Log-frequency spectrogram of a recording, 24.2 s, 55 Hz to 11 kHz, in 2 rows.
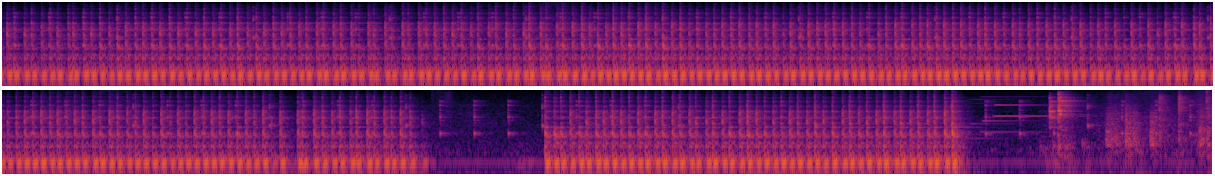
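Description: Wooden drumsticks playing rapid, even single strokes on a rubber practice pad at 176 bpm, over a steady backing music track. The playing and music break off briefly about 16 seconds in, resume, and stop about 22 seconds in, followed by a few knocks and clatter as the sticks are set down on the pad.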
